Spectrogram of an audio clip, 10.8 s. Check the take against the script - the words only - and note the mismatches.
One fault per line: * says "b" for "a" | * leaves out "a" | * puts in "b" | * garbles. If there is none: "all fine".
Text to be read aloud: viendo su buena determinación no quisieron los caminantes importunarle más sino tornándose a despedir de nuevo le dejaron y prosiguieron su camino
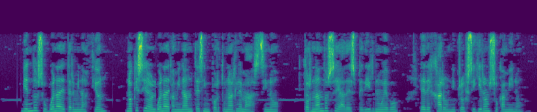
* says "buena" for "los"
* leaves out "de"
